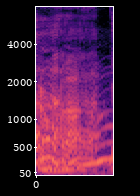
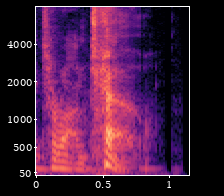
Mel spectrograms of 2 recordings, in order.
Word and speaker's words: Toronto: Tanya Sam, who pronounces both T's in Toronto. – Well, you know what? I noticed something with that. – Uh-huh. – Because when she's in confessional, she'll say Toronto.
